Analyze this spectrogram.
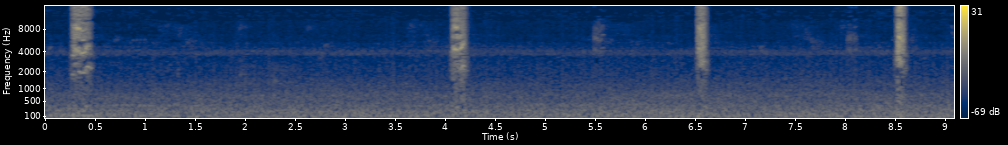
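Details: Double-collared seedeater female calling to warm up a male: four short, harsh, high chips spaced roughly two to four seconds apart, with a faint continuous hum underneath.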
